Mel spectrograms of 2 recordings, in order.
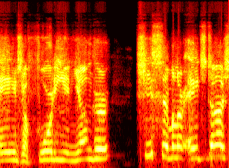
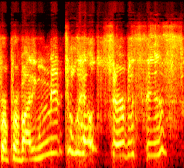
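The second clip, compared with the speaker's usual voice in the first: smug, superior tone, pitched higher; 6 semitones higher than usual. Quoting someone's self-description of their services: mock smug tone. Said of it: "gotta say it with the smug ass tone".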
